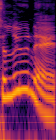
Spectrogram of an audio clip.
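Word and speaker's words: Selûne: What isn't connected and really confused me was how deeply different you pronounce the word saloon in the same sentence. It's Salune. That's what the characters say when they talk about it, right?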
